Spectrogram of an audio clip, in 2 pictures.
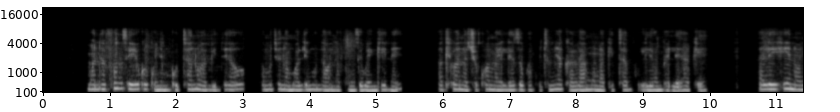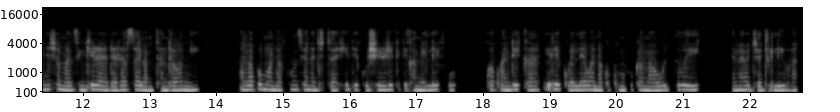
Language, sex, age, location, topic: Swahili, female, 18-24, Nairobi, education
